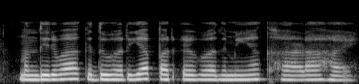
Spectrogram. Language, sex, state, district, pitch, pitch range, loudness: Magahi, female, Jharkhand, Palamu, 220 Hz, 215-230 Hz, -14 LUFS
